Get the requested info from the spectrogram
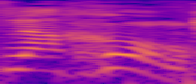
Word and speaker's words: Nahum: It is pronounced Nahum. Can you say that with me? Nahum. It's not Nahum. Nahum. That is so Western Americanized.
